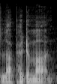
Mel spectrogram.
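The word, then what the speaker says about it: Le Pétomane: Actually, the French pronunciation is La Petemaine.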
